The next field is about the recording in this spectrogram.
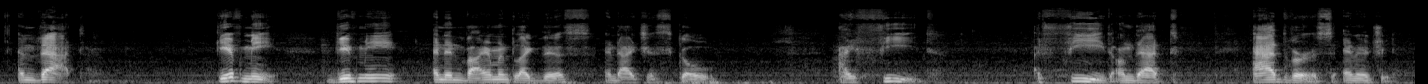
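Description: The speaker talks at a very slow pace, with long pauses coming often. The pitch swings very widely. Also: man, fairly low pitch for a man. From France. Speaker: rowing coach. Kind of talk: monologue to camera, coaching pitch. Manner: animated. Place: garden. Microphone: phone near.

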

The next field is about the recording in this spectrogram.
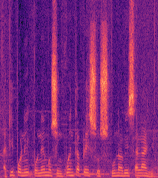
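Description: Clear music in the background behind a man's voice with ordinary pitch variation. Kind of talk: sermon. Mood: earnest appeal for donations. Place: studio.

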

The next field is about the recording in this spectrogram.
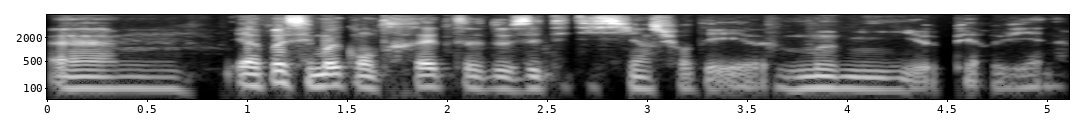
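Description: A man's dark, mellow tone, monotone and flat, at a fairly slow pace, dry with no echo against a quiet background. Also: fairly low pitch for a man. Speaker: news and UFO video host; news, UFO video host. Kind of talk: solo commentary on documents. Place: home room. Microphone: studio mic.

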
